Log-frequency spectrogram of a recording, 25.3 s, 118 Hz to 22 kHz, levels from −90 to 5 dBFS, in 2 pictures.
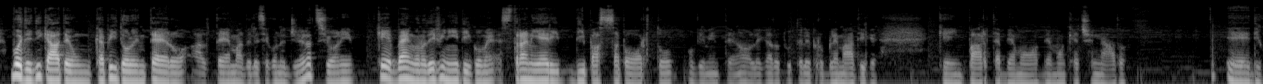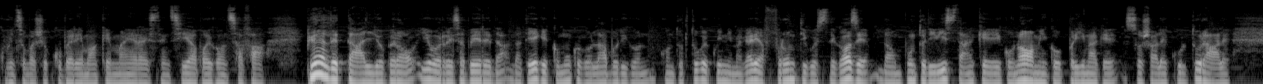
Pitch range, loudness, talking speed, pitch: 110-135 Hz, -31 LUFS, 185 wpm, 120 Hz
